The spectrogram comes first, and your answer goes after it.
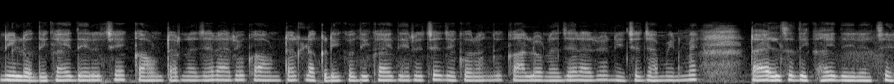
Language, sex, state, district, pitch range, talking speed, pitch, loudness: Rajasthani, female, Rajasthan, Nagaur, 190-195 Hz, 190 wpm, 195 Hz, -16 LUFS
